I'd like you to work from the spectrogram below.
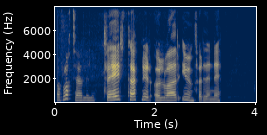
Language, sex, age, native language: Icelandic, female, 40-49, Icelandic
